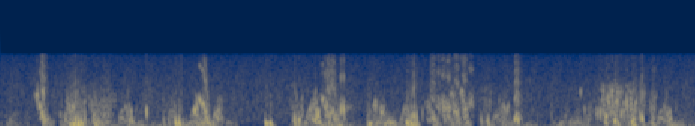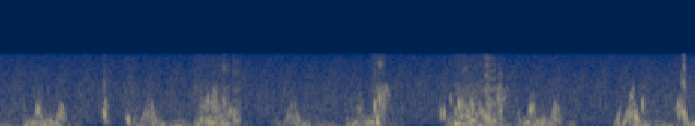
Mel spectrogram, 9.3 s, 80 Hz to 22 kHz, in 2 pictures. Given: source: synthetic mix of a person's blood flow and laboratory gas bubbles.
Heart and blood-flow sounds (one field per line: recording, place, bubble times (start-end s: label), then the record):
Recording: Doppler ultrasound of blood flow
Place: precordium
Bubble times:
0.21-0.37 s: bubbles
0.40-0.78 s: bubbles
0.94-1.01 s: bubbles
1.06-1.21 s: bubbles
1.29-1.49 s: bubbles
1.73-1.85 s: bubbles
1.92-2.35 s: bubbles
2.44-2.59 s: bubbles
2.67-3.50 s: bubbles
3.83-4.39 s: bubbles
5.29-5.38 s: bubbles
5.45-5.53 s: bubbles
5.91-6.23 s: bubbles
7.10-7.26 s: bubbles
7.54-8.03 s: bubbles
8.88-8.96 s: bubbles
9.12-9.27 s: bubbles
From the record:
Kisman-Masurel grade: 243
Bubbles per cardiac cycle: several, 3 to 8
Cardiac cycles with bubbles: 100%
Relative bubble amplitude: loud (0.450 to 0.775)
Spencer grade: 3 (all of the cardiac periods contain showers or single bubble signals, but not dominating or overriding the cardiac motion signals)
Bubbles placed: anywhere in the cardiac cycle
